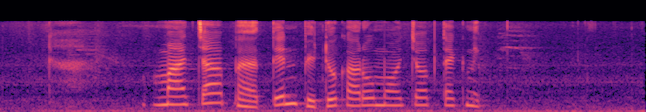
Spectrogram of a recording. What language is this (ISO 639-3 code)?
jav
